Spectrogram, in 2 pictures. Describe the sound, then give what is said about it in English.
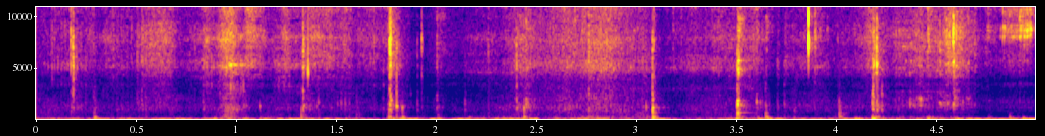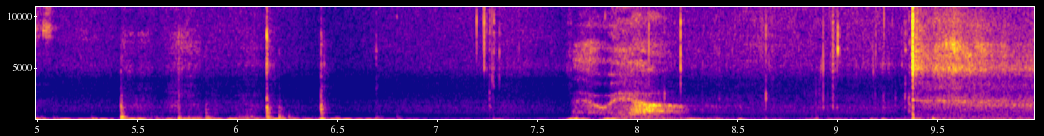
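A laptop being shifted around so its screen is easier to see: scattered knocks, scrapes and soft thumps over a low rumble, with a brief whooshing slide near the end. “I'm just going to move my computer so that the screen is more easily visible to me.”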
